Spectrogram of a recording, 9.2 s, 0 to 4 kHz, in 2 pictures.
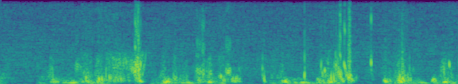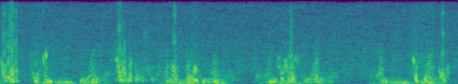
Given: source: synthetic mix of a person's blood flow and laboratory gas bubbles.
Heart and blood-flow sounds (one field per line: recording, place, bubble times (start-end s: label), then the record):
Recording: Doppler ultrasound of blood flow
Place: precordium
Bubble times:
0.74-0.93 s: bubbles
0.95-1.46 s: bubbles
1.73-1.90 s: bubbles
1.94-2.14 s: bubbles
2.18-2.44 s: bubbles
2.60-2.69 s: bubbles
3.01-3.10 s: bubbles
3.19-3.58 s: bubbles
3.67-3.76 s: bubbles
3.81-4.15 s: bubbles
4.41-4.53 s: bubbles
4.57-4.79 s: bubbles
4.88-5.08 s: bubbles
5.72-6.14 s: bubbles
6.28-6.38 s: bubbles
6.42-6.59 s: bubbles
7.29-7.66 s: bubbles
7.69-7.78 s: bubbles
8.69-8.93 s: bubbles
8.96-9.09 s: bubbles
From the record:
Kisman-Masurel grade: 243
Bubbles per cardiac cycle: several, 3 to 8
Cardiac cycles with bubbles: 100%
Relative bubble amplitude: loud (0.450 to 0.775)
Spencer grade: 3 (all of the cardiac periods contain showers or single bubble signals, but not dominating or overriding the cardiac motion signals)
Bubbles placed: only in the low amplitude regions of the cardiac cycle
